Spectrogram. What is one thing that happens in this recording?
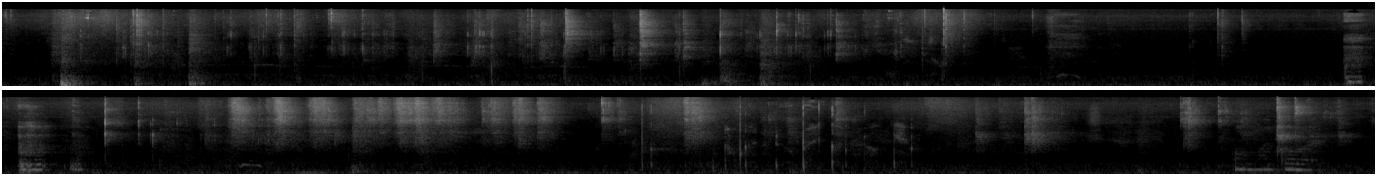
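A girl speaks quietly close by, with pauses.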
